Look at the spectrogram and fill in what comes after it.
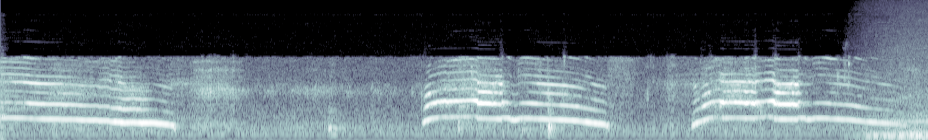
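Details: Domestic cat giving three long, drawn-out meows, each lasting nearly two seconds, bending slightly in pitch and rich in overtones, with short quiet gaps between them; faint background hum, and a brief rustling noise at the very end.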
